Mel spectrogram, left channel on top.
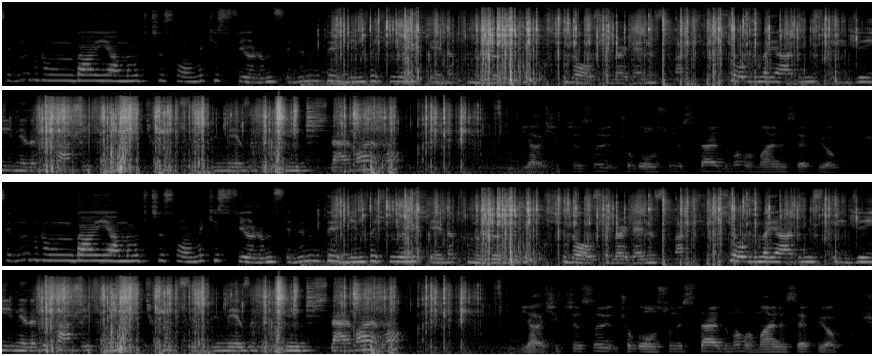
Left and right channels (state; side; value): normal; both; correlation 0.97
